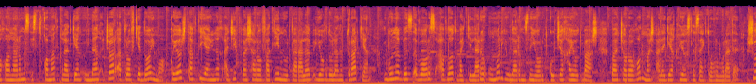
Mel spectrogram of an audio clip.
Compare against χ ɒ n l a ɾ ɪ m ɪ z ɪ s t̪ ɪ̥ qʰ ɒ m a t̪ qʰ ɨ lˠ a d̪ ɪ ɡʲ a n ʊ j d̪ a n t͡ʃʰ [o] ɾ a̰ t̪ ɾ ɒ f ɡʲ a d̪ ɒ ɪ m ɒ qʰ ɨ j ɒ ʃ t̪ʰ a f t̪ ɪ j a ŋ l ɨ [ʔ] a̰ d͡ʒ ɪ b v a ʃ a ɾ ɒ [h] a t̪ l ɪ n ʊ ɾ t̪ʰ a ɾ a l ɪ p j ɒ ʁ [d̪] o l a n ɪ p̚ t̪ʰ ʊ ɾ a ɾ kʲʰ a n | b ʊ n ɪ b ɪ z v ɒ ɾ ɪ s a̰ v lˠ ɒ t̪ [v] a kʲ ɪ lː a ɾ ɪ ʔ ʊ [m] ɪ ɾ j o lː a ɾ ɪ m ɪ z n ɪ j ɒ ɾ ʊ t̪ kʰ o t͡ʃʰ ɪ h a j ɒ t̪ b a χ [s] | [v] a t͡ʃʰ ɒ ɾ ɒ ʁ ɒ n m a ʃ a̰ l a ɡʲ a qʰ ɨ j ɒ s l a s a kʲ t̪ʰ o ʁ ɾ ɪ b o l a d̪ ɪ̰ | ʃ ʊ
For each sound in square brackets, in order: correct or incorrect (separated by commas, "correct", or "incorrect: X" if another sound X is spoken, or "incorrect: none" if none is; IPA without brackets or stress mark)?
incorrect: ɒ, incorrect: q, incorrect: f, correct, correct, correct, incorrect: ʃ, correct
